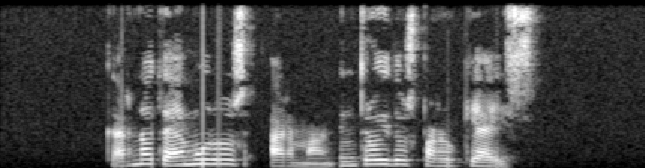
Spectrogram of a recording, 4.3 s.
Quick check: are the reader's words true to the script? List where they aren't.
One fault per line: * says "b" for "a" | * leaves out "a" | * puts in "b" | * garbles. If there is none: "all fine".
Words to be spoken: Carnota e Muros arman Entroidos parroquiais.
all fine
